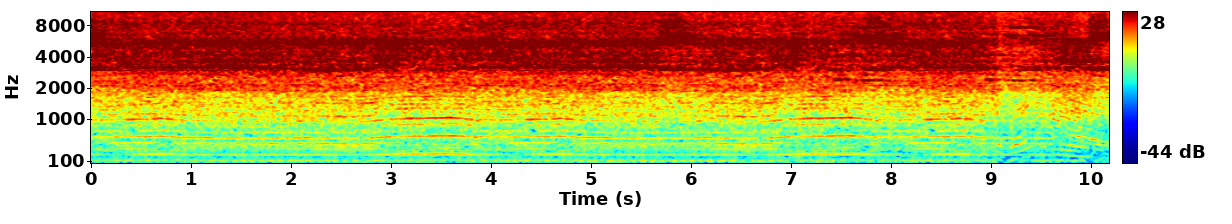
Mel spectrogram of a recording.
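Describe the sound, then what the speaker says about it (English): A chainsaw cuts wood in the video game Starforge, giving a loud, steady, buzzing engine drone that holds an even pitch throughout with no talking. "Why don't you cut out the wood with your chainsaw?"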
